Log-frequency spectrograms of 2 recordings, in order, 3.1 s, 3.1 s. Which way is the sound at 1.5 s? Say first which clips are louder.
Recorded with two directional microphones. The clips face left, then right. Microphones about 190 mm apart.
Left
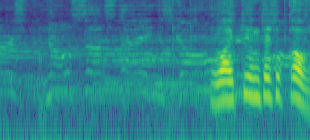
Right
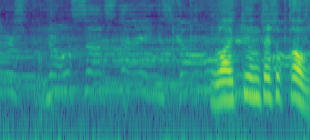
Left 1 dB; 15° left (ahead or behind).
